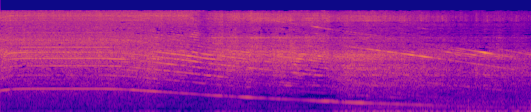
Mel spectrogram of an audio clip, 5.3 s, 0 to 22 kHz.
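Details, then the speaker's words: E-Razor 450 electric helicopter motor with Dynam ESC, brake set to off: high motor whine holds steady, then glides smoothly down as it freewheels, taking about eight or nine seconds to stop. "see how it's taking like eight or nine seconds to come back down okay"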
